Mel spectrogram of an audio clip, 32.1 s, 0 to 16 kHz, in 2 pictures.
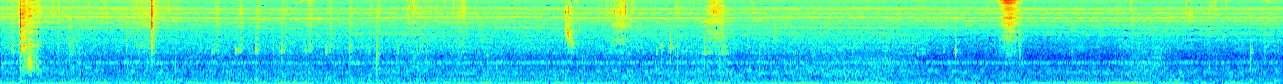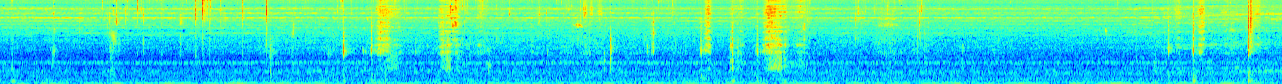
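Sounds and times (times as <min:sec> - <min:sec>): faint steady hum: 0:00.0 - 0:32.0
chewing and mouth clicks: 0:07.0 - 0:09.8, 0:16.6 - 0:20.6, 0:22.1 - 0:24.9.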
